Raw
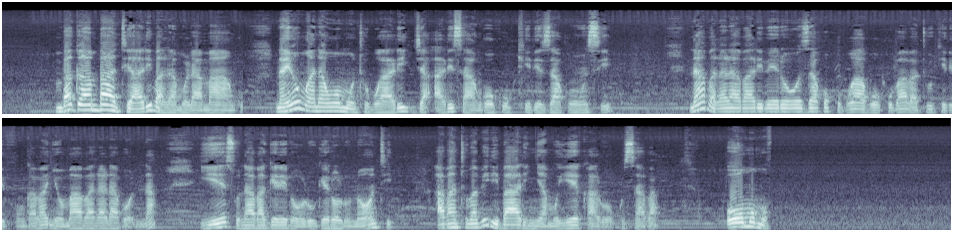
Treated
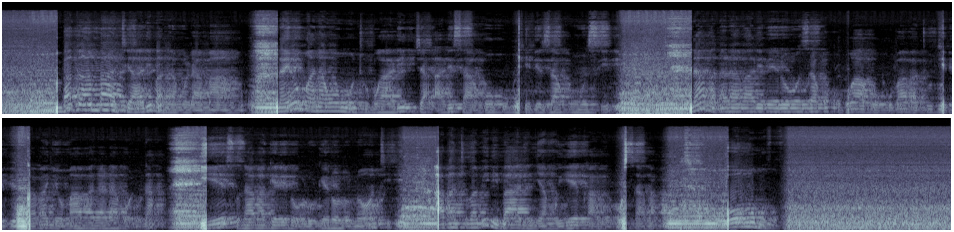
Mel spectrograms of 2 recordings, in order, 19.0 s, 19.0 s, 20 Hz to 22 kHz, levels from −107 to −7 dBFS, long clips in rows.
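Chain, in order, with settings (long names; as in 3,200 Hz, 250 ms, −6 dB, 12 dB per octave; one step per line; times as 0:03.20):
reverb whose tail is shaped and stops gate 130 ms rising, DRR 4 dB
gate with flip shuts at −19 dBFS, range −33 dB
level +2.5 dB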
